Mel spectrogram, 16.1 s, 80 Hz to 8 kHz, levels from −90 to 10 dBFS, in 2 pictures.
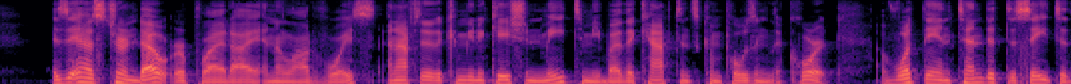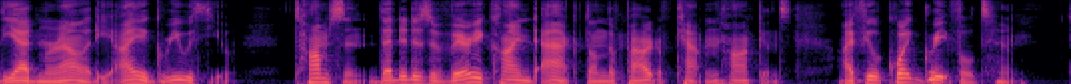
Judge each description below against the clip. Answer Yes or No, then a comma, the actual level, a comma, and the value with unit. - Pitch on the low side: Yes, low, 110 Hz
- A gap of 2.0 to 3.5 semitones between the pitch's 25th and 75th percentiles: No, average, 4.3 semitones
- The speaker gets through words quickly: Yes, fast, 215 wpm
